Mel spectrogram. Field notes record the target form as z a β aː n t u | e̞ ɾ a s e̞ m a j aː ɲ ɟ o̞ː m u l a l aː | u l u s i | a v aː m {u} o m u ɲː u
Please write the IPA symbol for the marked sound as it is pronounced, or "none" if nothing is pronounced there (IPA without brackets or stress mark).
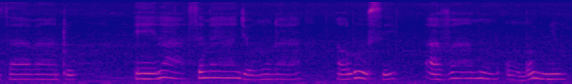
u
